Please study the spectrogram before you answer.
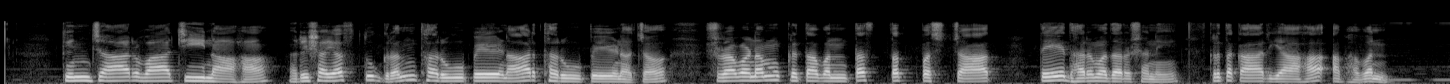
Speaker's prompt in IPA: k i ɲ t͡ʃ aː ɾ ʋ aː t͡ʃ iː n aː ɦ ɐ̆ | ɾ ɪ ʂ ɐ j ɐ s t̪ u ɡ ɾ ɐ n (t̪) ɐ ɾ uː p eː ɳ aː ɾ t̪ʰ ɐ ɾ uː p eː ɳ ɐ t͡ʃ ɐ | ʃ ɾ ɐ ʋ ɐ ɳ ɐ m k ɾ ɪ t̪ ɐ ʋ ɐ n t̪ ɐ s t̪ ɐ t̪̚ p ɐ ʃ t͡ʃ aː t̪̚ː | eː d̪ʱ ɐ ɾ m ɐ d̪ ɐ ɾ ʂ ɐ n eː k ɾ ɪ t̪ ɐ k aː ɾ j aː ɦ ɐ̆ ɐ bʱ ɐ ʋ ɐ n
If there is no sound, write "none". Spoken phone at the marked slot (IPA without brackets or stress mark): t̪ʰ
